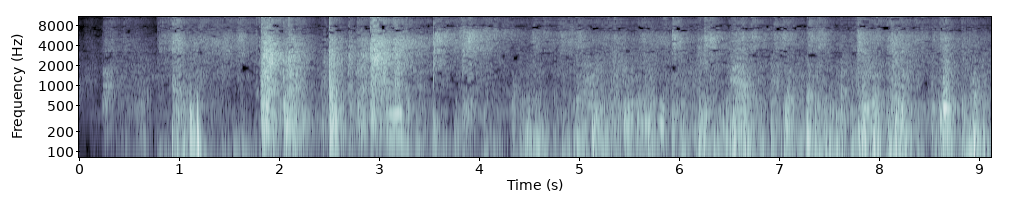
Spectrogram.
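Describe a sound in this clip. A dog scrambles and thumps about on a leather sofa.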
